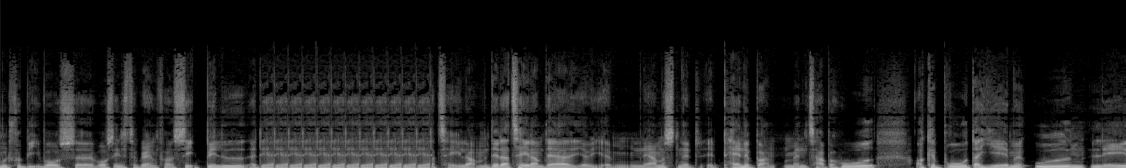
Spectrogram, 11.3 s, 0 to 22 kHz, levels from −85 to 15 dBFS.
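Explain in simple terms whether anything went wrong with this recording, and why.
After "se billedet af det", from 2.73 to 4.33 s, a 0.14-second snippet repeats 11 times until "er tale om". This broken-record loop was likely caused by playback stalling and replaying its last fragment, losing the audio in between.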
